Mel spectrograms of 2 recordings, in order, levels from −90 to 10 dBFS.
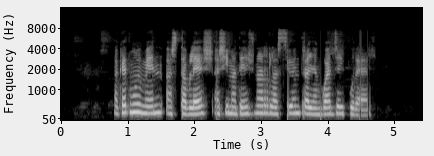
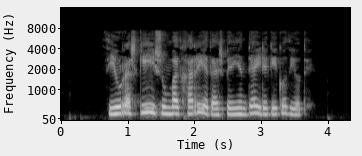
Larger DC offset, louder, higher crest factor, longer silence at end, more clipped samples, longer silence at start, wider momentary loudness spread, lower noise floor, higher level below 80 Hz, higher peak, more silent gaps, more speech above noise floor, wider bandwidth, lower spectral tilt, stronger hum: neither; about the same, -19 LUFS vs -18 LUFS; about the same, 18 dB vs 14 dB; first, 0.85 s vs 0.7 s; neither; about the same, 0.8 s vs 0.7 s; about the same, 8 LU vs 7 LU; about the same, -67 dBFS vs -67 dBFS; about the same, -60 dBFS vs -64 dBFS; about the same, -2 dBFS vs -4 dBFS; neither; about the same, 48 dB vs 50 dB; about the same, 7.6 kHz vs 7.6 kHz; second, -5.5 dB/octave vs -7 dB/octave; neither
